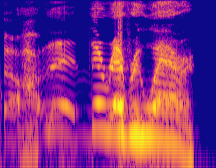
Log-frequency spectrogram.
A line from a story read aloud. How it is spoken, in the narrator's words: a soldier yelled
